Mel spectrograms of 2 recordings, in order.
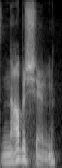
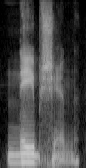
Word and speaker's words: Nabeshin: That's Nabishin 186. That's how it's pronounced. Not Nabshin.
